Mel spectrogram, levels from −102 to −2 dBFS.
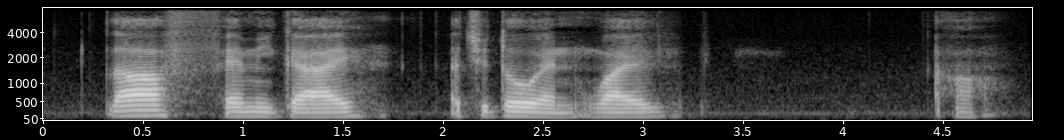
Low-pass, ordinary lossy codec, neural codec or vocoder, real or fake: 7.2 kHz; none; codec, 16 kHz in and 24 kHz out, 1 kbps, XY-Tokenizer; fake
